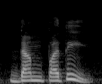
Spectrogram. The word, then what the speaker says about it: दंपति: देखकर समझ सकते हैं दंपति इस शब्द को लिखने और उच्चारण के क्रम में लोग दंपति या दंपति जैसे प्रयोग कर दिया करते हैं और ऐसा इसलिए भी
